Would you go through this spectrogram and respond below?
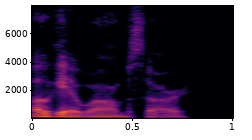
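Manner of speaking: mock sorry, sarcastic, insincere tone. Retelling how someone said sorry to her: mock-sarcastic apology. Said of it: "you said it sarcastically".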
